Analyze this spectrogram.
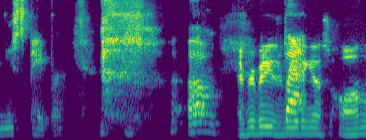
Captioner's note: laughing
